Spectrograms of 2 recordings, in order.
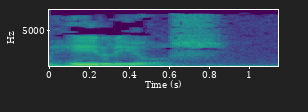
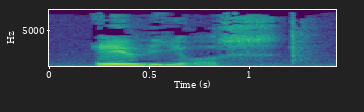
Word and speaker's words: Helios: I also mentioned again, you must forgive me for my being hung up on words here, that Helios, because the H is not pronounced, you know, is very similar to Elias, the Greek word for Elijah.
